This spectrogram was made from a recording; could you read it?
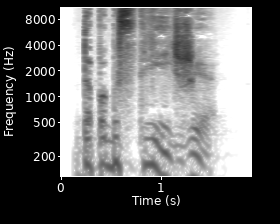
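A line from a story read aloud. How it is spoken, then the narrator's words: Urgent whisper. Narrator (Russian): шепотом подгоняла его Чани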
